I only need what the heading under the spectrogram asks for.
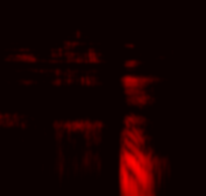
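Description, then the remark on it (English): A single sip and swallow of bourbon from a glass, a short throaty gulp with a low grunt, surrounded by quiet room tone and no talking. “I need a sip of bourbon to make up for this.”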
